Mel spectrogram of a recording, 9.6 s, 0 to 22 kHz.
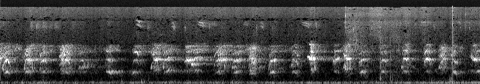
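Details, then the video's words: Dogs in full cry during a hare hunt after the hare is flushed and in sight: continuous, overlapping, tuneful yelping barks from several animals, irregular rhythm, with brief higher chirps and low wind noise. "Caccia alla lepre SCOVO LEPRE IN VISTA 2 VOLTE"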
